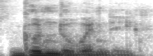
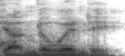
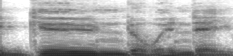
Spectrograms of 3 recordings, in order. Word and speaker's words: Goondiwindi: fair school of thought from traditionalists that it's Goondiwindi, right? But I say Goondiwindi. Okay, so you're very close in your introduction before, very, very, very close. But just don't say Goondiwindi, which some people don't emphasise that, and you didn't.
